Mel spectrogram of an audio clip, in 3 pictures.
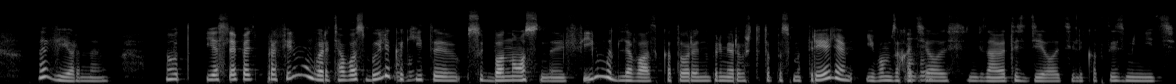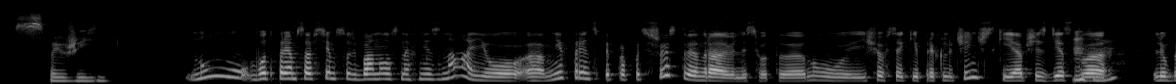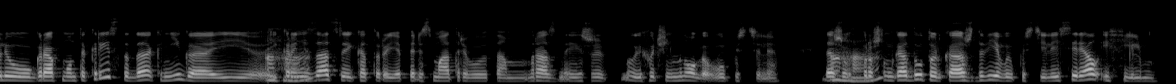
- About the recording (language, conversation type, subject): Russian, unstructured, Какое значение для тебя имеют фильмы в повседневной жизни?
- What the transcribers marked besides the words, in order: tapping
